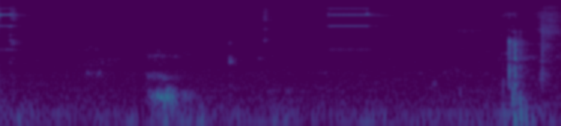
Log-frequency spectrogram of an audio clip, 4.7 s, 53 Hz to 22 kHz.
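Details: Short high electronic beeps from an Omron non-contact forehead thermometer taking a reading, with faint clicks and handling noise in a quiet room; reading shown as 97.5 °F.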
